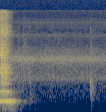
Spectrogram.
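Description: A loud sound with a steady hum-like tone and hiss cuts off within the first half second. Near silence follows: a faint steady hiss and one small click near the end.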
